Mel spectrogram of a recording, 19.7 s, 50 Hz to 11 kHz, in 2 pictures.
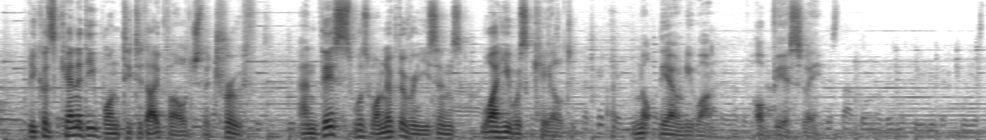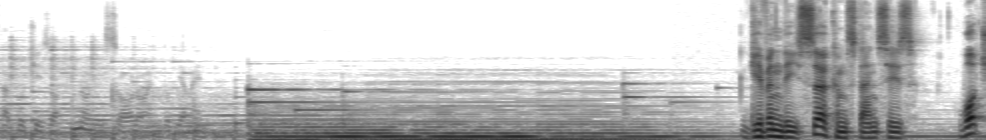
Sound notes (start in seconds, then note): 9.1 dramatic music continues; 9.1 speaking in foreign language; 12.6 gentle music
